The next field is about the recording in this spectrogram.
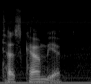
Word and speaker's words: Tuscumbia: Andy, by the way, is how you pronounce it, Tuscumbia.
